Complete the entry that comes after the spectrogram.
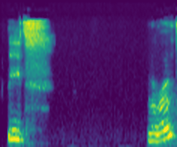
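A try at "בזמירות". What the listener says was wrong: Now, almost, but remember when we have the Z sound, it must sound like a Z. Biz, me, wrote.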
